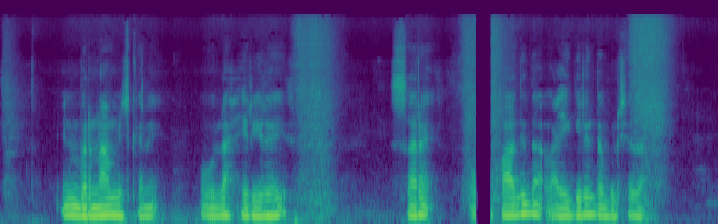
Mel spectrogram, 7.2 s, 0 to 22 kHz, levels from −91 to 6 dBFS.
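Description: At 4.75 s the speech just cuts out for about 0.16 s, a playback stall, most likely the player running dry or its thread getting blocked, then resumes at 4.91 s. From there until 6.47 s you get time-compressed catch-up: the player trims and cross-fades tiny slices to clear the backlog, so the speech runs about 1.1 times fast at normal pitch.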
